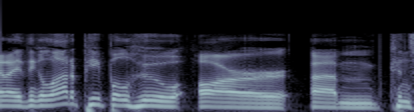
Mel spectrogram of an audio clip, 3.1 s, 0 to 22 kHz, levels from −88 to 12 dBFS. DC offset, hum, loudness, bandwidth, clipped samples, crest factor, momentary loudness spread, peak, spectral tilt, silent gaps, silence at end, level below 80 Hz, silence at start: under 0.1%; none; -21 LUFS; 7.6 kHz; under 0.1%; 16 dB; 5 LU; -6 dBFS; -6 dB/octave; none; 0 s; -44 dBFS; 0 s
